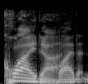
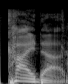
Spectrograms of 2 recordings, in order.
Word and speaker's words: Kwaidan: I apparently it's not pronounced Kwaidan. – No. Kaidan? – It's Kaidan.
